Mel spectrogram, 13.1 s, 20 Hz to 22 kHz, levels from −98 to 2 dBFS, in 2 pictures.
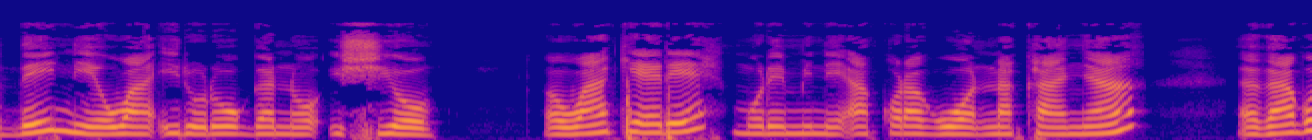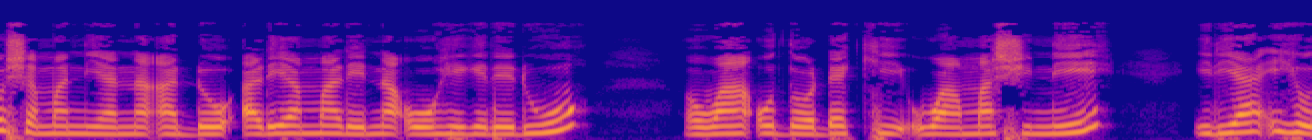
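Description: Speech throughout, with plainly audible MP3 compression likely responsible: nothing above 11.1 kHz, plus watery, swirly artefacts that fit a low bitrate around 48 kbps.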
